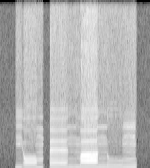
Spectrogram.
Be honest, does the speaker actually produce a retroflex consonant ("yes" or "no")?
no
